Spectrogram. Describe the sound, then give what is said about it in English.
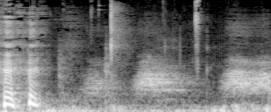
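Dogs bark twice in quick succession at the start, sharp and loud, followed by quieter, softer sounds. “Oh man, my dogs are barking. There go the dogs.”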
